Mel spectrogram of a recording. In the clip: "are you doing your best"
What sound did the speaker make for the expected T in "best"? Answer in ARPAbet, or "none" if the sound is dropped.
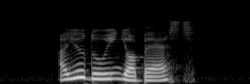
T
